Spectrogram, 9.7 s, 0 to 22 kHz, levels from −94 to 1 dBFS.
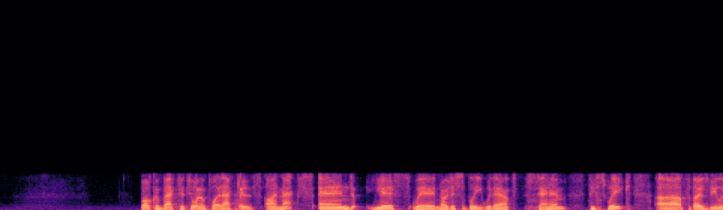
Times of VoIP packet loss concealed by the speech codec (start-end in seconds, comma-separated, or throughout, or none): none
